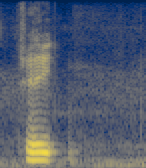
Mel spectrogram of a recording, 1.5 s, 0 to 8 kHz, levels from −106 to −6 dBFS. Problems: constant background noise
